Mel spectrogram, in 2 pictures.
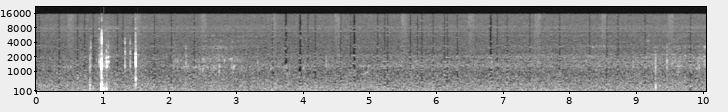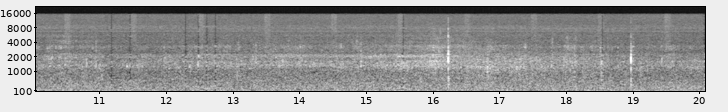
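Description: A paddle splashes into the water with sharp knocks.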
